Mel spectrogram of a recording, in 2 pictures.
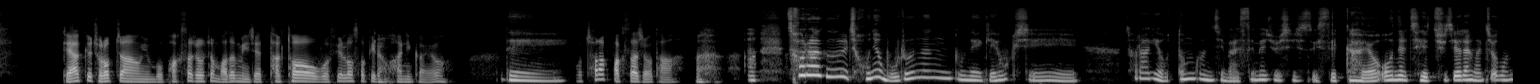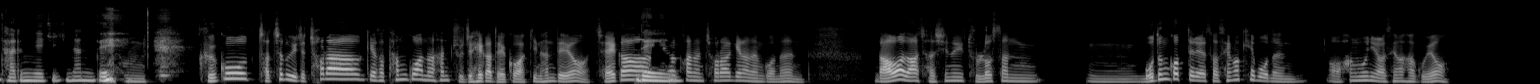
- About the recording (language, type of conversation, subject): Korean, podcast, 초보자가 창의성을 키우기 위해 어떤 연습을 하면 좋을까요?
- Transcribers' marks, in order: in English: "Doctor of Philosophy"; laughing while speaking: "라고"; laugh; laughing while speaking: "있을까요?"; lip smack; laughing while speaking: "한데"; laugh; laughing while speaking: "주제가"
